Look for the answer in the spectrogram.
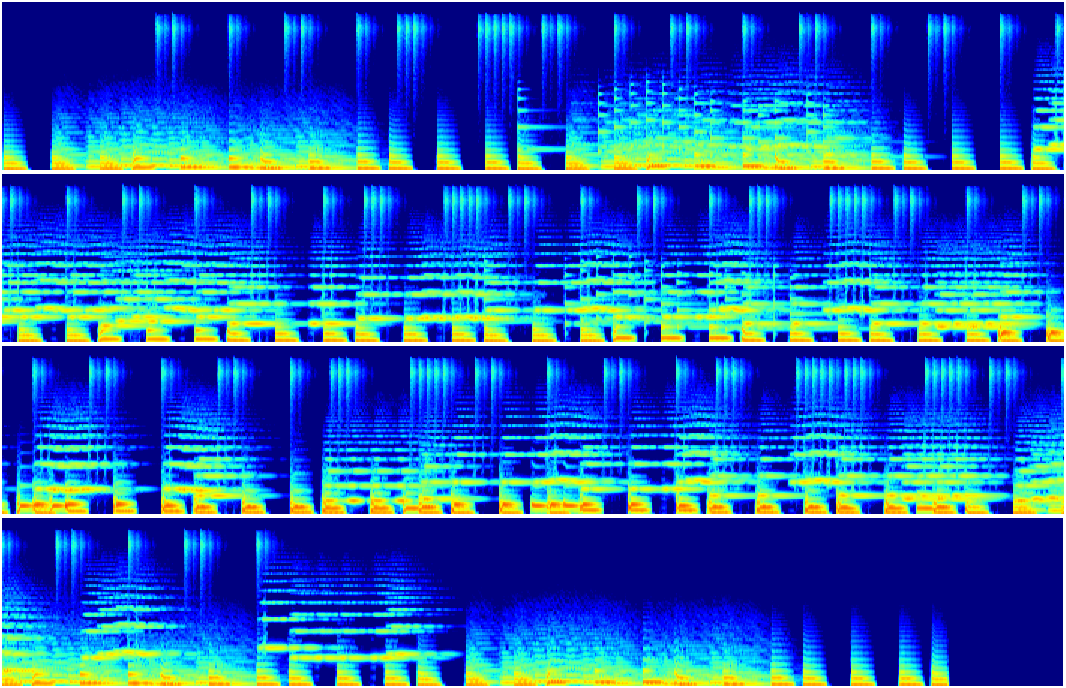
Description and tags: Simple tune for background music in a game, for example.
artificial, chiptunes, computer, electronics, fruity, fruityloops, game, games, loops, melancholic, music, short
